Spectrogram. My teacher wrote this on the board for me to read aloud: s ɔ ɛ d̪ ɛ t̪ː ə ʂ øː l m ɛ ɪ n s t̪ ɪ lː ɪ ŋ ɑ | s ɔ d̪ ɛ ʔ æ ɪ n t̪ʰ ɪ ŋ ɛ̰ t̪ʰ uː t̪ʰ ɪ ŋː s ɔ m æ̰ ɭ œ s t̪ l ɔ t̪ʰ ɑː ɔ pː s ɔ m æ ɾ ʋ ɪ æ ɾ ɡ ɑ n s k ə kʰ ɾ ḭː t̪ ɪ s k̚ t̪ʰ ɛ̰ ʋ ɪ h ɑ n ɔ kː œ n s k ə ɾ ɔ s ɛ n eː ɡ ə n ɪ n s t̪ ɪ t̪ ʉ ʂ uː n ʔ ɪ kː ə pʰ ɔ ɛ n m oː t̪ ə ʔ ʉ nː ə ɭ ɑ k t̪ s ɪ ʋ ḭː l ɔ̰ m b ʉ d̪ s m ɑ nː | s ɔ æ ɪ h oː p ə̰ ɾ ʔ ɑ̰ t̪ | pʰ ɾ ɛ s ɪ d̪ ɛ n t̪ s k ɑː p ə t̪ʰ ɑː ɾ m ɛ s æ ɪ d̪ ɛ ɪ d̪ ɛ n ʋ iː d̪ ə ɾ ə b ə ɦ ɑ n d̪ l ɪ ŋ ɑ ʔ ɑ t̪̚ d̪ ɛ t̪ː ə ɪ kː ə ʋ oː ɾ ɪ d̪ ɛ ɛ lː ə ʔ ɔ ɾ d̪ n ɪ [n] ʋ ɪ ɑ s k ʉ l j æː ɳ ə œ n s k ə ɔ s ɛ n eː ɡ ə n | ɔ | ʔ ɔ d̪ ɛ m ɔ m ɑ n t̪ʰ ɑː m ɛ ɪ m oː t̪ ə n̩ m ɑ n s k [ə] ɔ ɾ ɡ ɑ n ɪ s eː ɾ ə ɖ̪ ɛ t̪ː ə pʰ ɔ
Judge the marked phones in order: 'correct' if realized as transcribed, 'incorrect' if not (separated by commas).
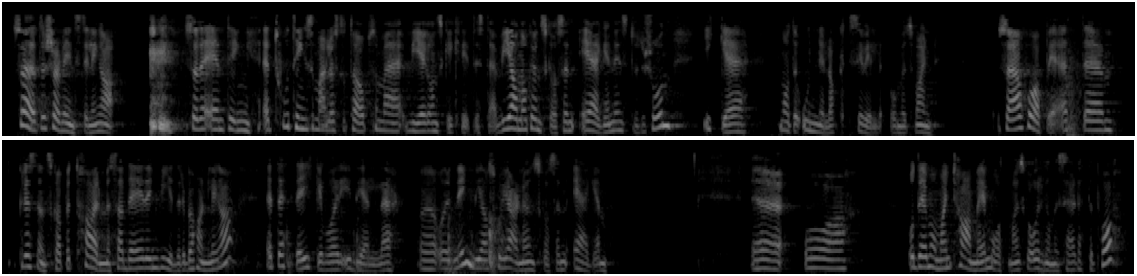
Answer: incorrect, incorrect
